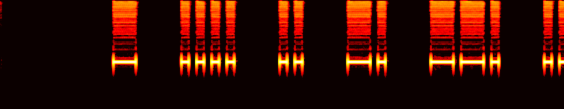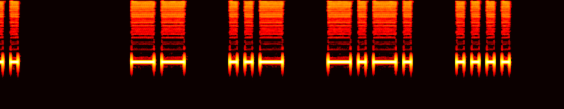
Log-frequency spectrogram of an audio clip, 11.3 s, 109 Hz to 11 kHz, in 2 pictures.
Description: Morse code, heard as a keyed tone, about 16 wpm, spaced as for 11 wpm, 800 Hz. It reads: THINGS MUCH
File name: CW Code Groups @10WPM/Technical Subjects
